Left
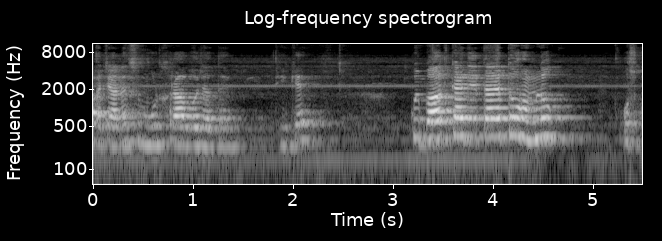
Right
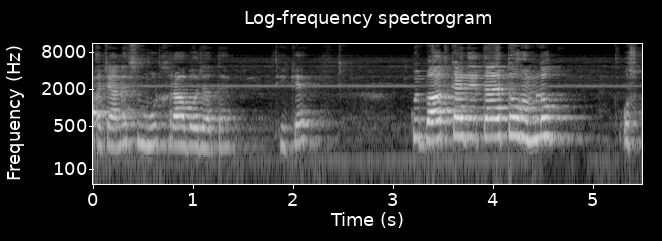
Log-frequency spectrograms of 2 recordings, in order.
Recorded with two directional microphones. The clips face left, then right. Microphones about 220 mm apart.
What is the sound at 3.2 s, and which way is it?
A woman's voice, 30° right (ahead or behind).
